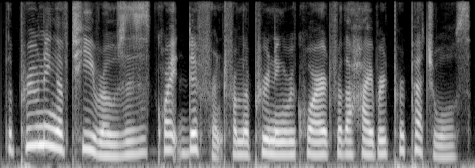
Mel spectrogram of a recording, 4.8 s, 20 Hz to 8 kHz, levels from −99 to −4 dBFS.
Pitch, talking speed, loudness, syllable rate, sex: 205 Hz, 200 wpm, -18 LUFS, 5.9 syllables/s, female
